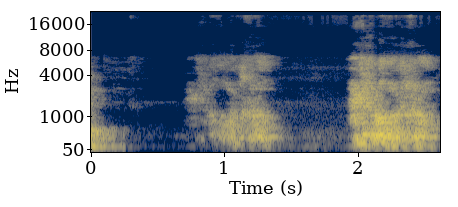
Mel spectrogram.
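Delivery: hushed, breathy whispered command; soft whispered instruction to a child; whispering tone. Shown as a demonstration. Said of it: "मैं इसको whispering tone के साथ भी गाऊंगा".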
